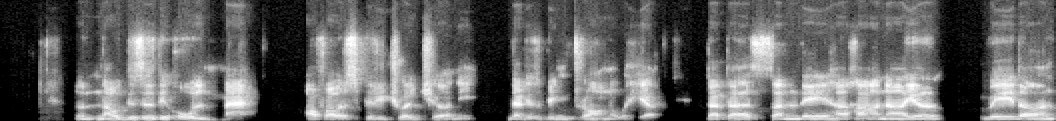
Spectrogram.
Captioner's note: sanskrit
